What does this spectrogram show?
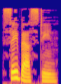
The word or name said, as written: sébastien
